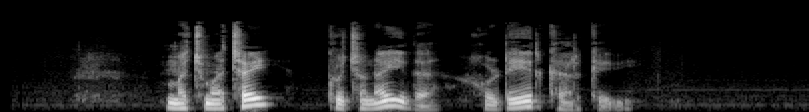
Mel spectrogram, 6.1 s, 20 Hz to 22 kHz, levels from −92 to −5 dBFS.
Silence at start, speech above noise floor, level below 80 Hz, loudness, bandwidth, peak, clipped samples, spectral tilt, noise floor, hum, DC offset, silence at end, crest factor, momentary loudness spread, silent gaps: 1.25 s; 50 dB; -68 dBFS; -23 LUFS; 10.5 kHz; -2 dBFS; under 0.1%; -5.5 dB/octave; -72 dBFS; none; under 0.1%; 1.4 s; 24 dB; 20 LU; none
